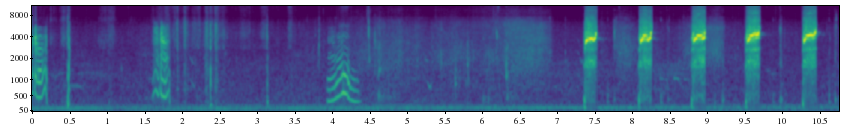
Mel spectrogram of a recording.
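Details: Grey francolin in Pakistan, playing in mud. A few soft, faint bent notes come first, then five loud, shrill, high notes repeated about every 0.7 seconds, with near silence between them.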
